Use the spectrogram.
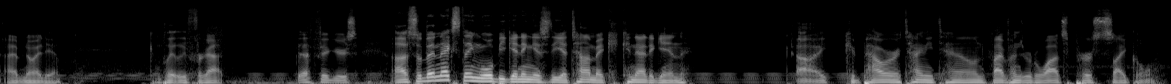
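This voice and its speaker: Young guy w/ deep morning voice, rambly let's play chat, smooth and clear. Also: lively intonation, moderate pace, mellow, faint music behind. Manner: rambling, many fillers, self-deprecating. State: morning voice with a crack. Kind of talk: casual gameplay commentary.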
